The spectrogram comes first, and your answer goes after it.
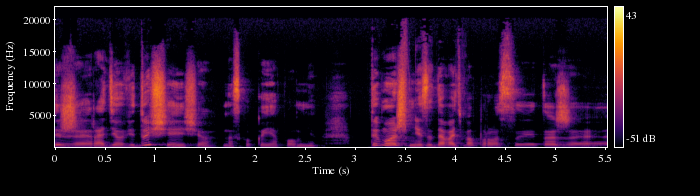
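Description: The recording is very clean, with a silent background. A woman speaks at a medium pitch in an unremarkable speaking voice. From Buryatia, Russia. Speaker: podcast host. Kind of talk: casual interview.

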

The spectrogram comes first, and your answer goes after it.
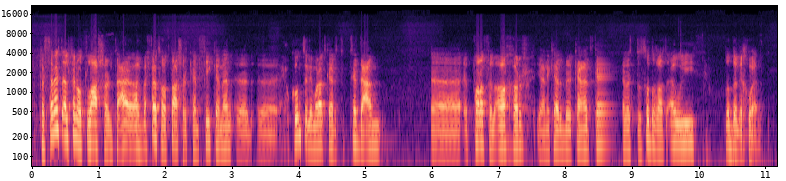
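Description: With music in the background, a fairly high-pitched man speaks at a moderate pace, his pitch varying in an ordinary way. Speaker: entrepreneur and activist. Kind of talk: interview. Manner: halting with repetitions.

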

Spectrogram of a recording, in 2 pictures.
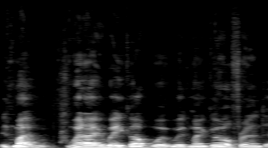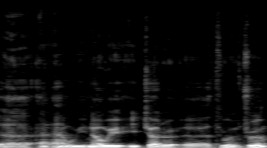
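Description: Man with a Dutch accent at a fairly slow pace, ordinary pitch variation, audible room echo and noticeable background noise. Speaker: visual artist. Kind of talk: casual chat. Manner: halting.

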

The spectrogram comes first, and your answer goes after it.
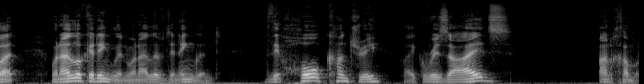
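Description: On a very clean recording with a silent background, a man speaks at a moderate pace and medium pitch with lively intonation and long, frequent pauses. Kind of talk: casual chat. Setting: studio with live audience.

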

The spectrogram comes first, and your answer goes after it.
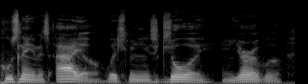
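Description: On a very clean recording with a silent background, a man with an American accent uses a normal speaking voice at a fairly low pitch and a fairly slow pace. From Baltimore, Maryland. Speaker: rapper. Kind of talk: casual interview.

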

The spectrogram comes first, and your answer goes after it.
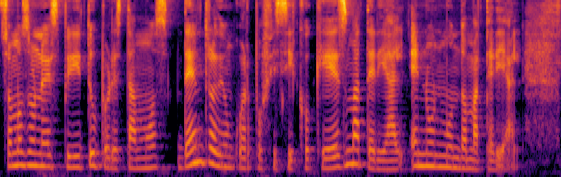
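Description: A woman talks at a moderate pace with hardly any pauses. Her medium-pitched voice has a dark, mellow tone and ordinary pitch variation. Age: 30s. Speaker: podcast host. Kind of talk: solo podcast monologue. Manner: casual with filler words.

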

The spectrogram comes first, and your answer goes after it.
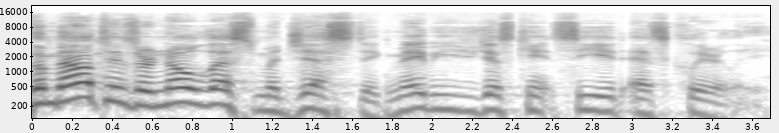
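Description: A man talks at a moderate pace with a Southern US accent. His pitch swings very widely. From Atlanta, Georgia, US South. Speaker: visiting preacher. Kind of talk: sermon. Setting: church.

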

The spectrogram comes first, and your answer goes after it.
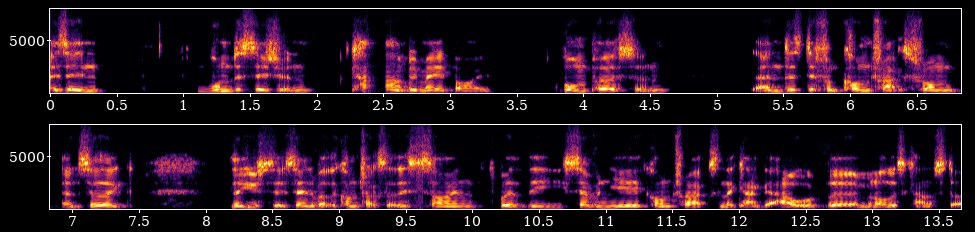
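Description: A man with an English accent speaks at a very even loudness. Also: moderate pace. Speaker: wrestling fan. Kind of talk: casual chat. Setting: video call.

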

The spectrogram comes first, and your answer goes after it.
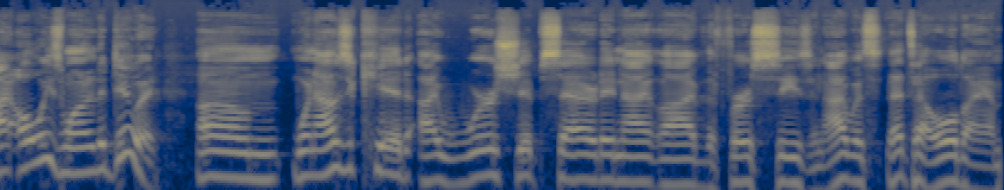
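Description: A man's unremarkable speaking voice, fairly high in pitch, with lively intonation, a moderate pace and hardly any pauses. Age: 50s. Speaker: comedian. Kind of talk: casual chat.

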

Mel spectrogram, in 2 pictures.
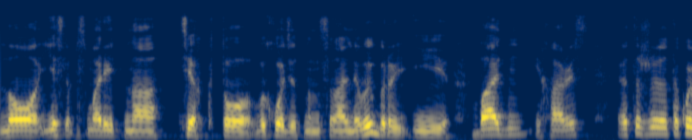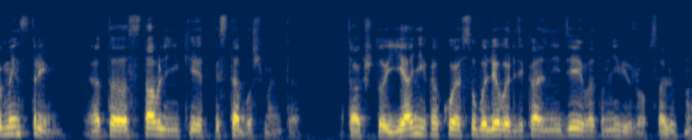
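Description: A man's normal speaking voice at medium pitch, with ordinary pitch variation, big swings in loudness and a moderate pace. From abroad, not US. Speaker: history professor. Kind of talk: interview.

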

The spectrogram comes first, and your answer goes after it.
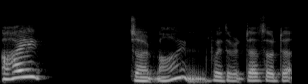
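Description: With an Australian accent, a woman speaks at a medium pitch and a fairly slow pace, her pitch swinging very widely. The background is quiet. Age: 60s. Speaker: doctor. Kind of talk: casual group conversation.

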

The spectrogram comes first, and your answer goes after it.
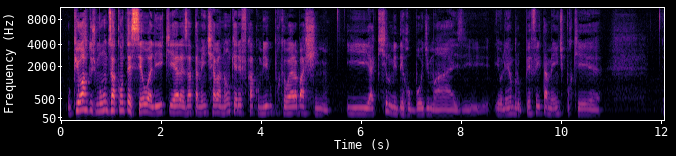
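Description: An unremarkable speaking voice from a man, fairly high in pitch, with lively intonation at a moderate pace, on a very clean recording with a silent background. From Brazil. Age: 30s. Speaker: NLP coach and entrepreneur. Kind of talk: personal story monologue. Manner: casual.

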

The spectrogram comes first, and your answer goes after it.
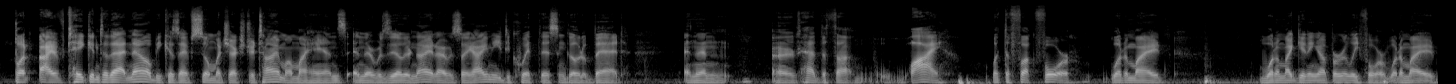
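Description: A man with a very deep, low voice and a bright, sharp tone, in a Pacific Northwest accent, at a fairly quick pace broken by long, frequent pauses. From US Pacific Northwest, Central Washington. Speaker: podcast host, movie commentator. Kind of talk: casual solo movie commentary.

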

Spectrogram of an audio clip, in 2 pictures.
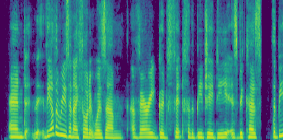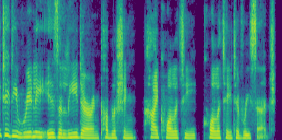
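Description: A woman's medium-pitched voice with an American accent, moderate pace, hardly any pauses, very even loudness, ordinary pitch variation, and a dry, close sound with no echo. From Greece. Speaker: deputy journal editor, dermatology professor. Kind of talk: podcast interview, relaxed.

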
